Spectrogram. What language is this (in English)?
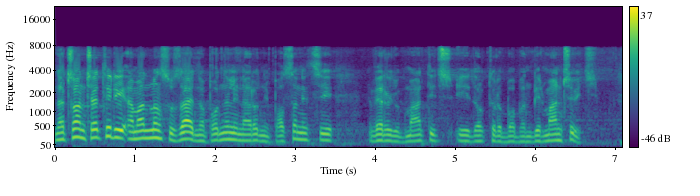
Serbian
